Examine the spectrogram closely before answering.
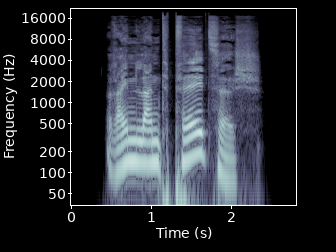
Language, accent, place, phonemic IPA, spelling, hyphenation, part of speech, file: German, Germany, Berlin, /ˈʁaɪ̯nlantˈpfɛlt͡sɪʃ/, rheinland-pfälzisch, rhein‧land-pfäl‧zisch, adjective, De-rheinland-pfälzisch.ogg
- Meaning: of Rhineland-Palatinate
